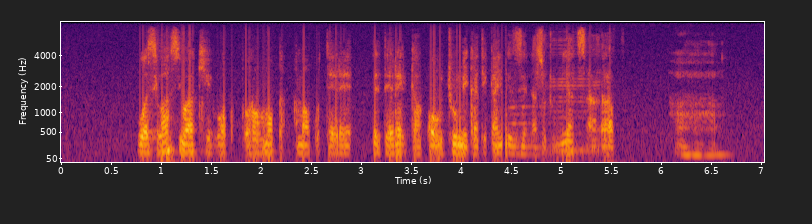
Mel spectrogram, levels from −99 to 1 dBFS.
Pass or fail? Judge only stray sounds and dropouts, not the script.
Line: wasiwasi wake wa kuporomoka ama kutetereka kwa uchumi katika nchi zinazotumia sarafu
fail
